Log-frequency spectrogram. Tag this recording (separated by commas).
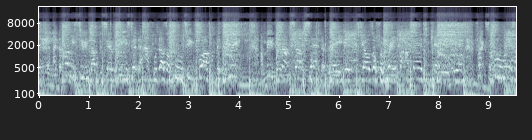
Music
